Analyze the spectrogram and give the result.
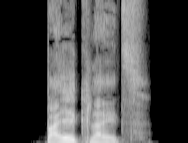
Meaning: genitive singular of Ballkleid
- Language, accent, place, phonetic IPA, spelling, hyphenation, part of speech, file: German, Germany, Berlin, [ˈbalˌklaɪ̯t͡s], Ballkleids, Ball‧kleids, noun, De-Ballkleids.ogg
